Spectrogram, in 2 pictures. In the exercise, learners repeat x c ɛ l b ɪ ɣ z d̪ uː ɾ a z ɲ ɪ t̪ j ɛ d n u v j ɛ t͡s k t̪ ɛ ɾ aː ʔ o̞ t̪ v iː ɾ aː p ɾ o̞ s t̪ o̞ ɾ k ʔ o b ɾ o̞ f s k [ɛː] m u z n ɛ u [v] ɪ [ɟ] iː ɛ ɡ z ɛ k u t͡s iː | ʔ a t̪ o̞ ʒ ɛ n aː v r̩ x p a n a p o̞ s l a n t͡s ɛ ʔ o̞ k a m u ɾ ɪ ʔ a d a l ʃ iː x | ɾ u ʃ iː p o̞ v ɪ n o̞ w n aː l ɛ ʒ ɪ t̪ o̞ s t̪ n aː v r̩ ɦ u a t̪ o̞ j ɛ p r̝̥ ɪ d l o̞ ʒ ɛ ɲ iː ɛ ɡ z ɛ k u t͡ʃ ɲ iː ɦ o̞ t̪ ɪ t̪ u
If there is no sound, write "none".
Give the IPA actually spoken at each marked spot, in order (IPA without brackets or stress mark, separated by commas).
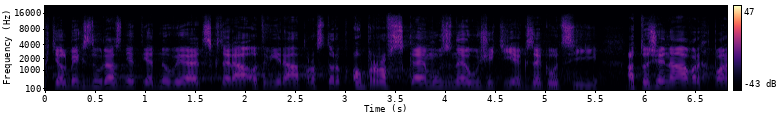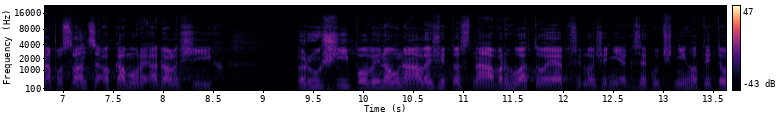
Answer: ɛː, ʒ, c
